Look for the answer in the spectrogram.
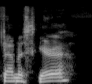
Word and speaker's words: Themyscira: Is it Themyscira? Themyscira? Kira? – Themyscira? – Yeah, that's the one.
